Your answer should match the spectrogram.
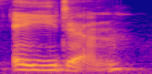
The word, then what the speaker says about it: Aidan: So yeah, it's Aidan, not whatever on earth I just said.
